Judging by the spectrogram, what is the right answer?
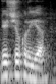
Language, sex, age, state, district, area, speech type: Urdu, male, 45-60, Maharashtra, Nashik, urban, spontaneous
